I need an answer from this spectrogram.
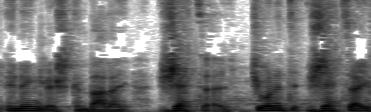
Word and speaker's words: jeté: We have jeté. Did you hear what I just said? Jeté. What do we normally say in English in ballet? Jeté.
